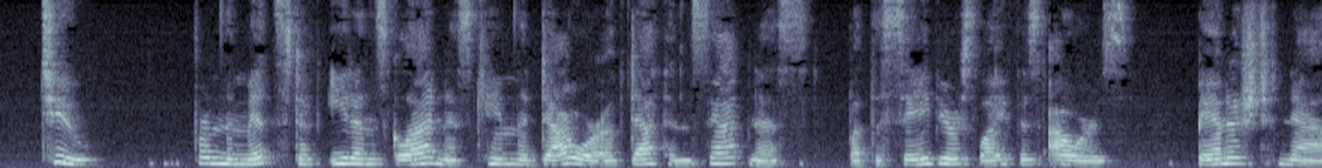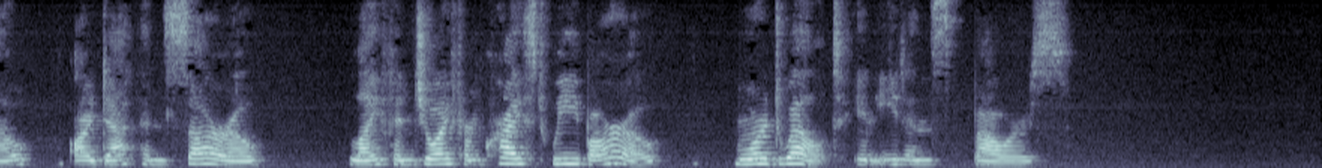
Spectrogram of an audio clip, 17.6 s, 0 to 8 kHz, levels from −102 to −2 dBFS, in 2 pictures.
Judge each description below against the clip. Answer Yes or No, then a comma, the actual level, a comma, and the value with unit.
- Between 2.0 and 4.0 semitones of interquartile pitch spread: Yes, average, 3.3 semitones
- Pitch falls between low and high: No, high, 225 Hz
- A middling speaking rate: No, slow, 130 wpm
